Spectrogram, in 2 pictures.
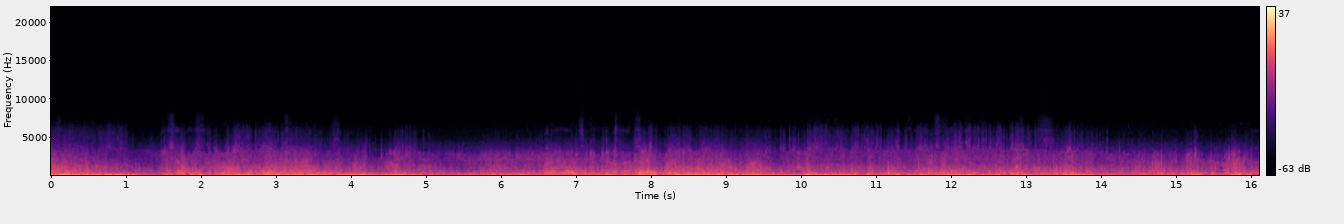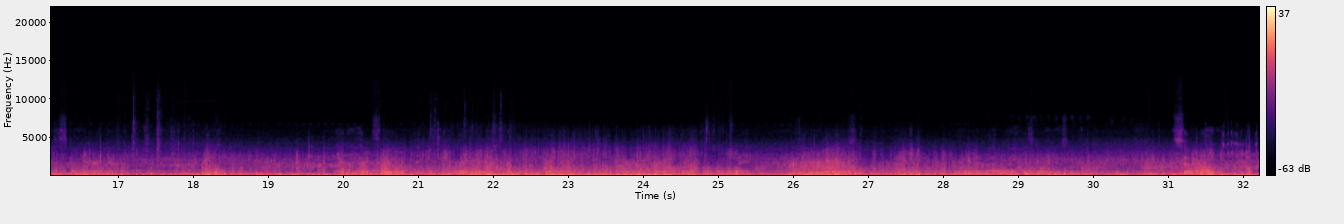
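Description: Steady wind rumble on the microphone of a rider moving at speed on an electric unicycle, a loud deep roar mixed with road noise.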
